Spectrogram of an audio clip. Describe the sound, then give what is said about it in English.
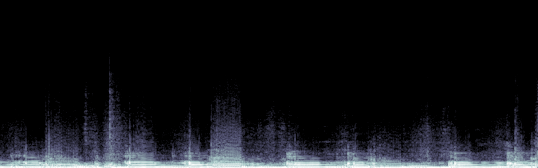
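A bass guitar plays the plain way most bass players sound: a steady, repeating line of round, low notes in an even rhythm, loud and continuous with no talk over it. “The basic difference is that most bass players sound like this.”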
